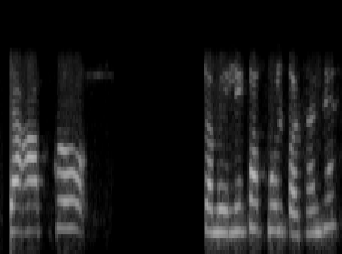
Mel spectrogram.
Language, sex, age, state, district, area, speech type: Urdu, male, 18-30, Delhi, East Delhi, rural, conversation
